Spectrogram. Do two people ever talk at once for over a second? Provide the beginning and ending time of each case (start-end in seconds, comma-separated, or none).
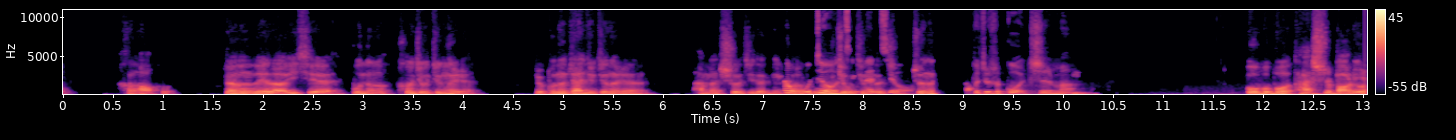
7.2-8.6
